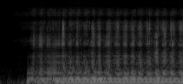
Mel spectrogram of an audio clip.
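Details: After a quiet half-second, a deeply sleeping pit bull begins a sustained, low, vibrating snore. It swells slightly and holds a buzzing, drone-like tone through to the end.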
